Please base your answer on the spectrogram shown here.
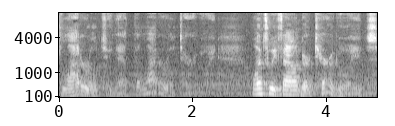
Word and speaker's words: pterygoid: they got their name pterygoid because it's a reference to wing as in pterodactyl and then the p is silent in that word when you look at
